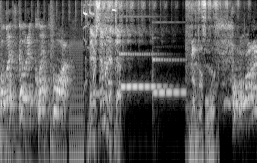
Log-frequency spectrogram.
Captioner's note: doorbell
